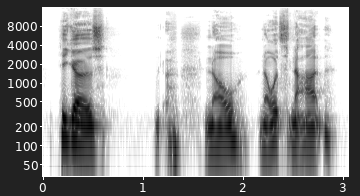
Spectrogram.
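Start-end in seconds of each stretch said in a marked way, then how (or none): 1.6-2.8 crestfallen, defeated, deflated, beaten-down tone. Retelling the caller denying his school: imitating a defeated voice. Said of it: "you can just literally hear the defeat in his voice".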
